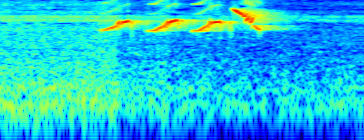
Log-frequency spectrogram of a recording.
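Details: Double-collared seedeater giving a 'tui tui' phrase to teach and warm up other seedeaters: four bright, rising whistled notes evenly spaced over about three quarters of a second, the last slightly higher and buzzier.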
